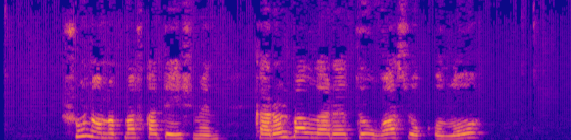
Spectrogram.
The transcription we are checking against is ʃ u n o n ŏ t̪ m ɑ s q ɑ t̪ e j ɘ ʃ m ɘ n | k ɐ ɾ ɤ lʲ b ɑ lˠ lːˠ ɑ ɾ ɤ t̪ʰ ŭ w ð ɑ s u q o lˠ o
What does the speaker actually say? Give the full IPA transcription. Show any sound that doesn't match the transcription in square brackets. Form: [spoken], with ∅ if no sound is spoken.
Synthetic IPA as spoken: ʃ u n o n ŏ t̪ m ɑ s q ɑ t̪ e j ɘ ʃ m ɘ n | k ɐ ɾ [o] lʲ b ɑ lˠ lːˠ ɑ ɾ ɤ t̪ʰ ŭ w [ʁ] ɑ s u q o lˠ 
